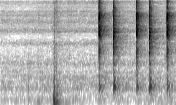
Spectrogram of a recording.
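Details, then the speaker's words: Widebody WRX wagon racecar, newly wired Haltech ECU and fuse panel, horn/light relays triggered by switch presses: crisp, sharp relay clicks in quick pairs with no buzz or chatter, relays working normally. "You should have heard that solenoid click."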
